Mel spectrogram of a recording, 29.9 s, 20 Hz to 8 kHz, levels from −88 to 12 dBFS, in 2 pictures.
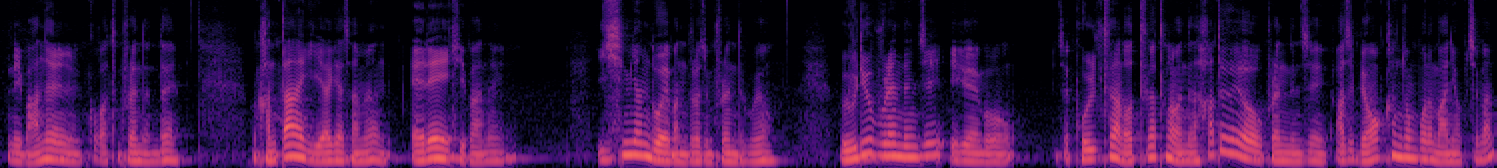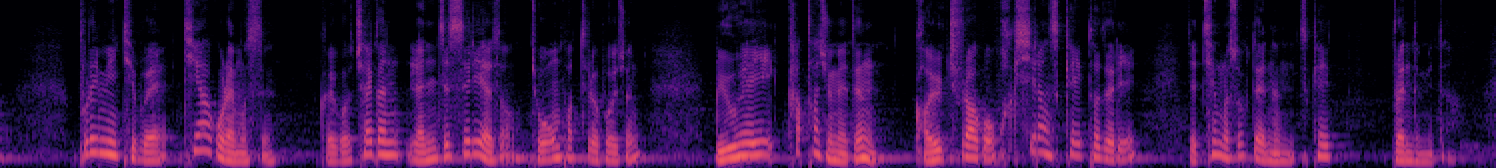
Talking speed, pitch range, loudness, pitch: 305 characters per minute, 105-155 Hz, -30 LUFS, 135 Hz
